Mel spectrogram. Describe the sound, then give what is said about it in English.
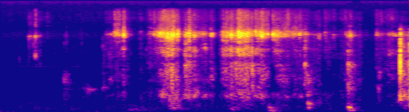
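Someone chews a crunchy bun of marshmallow and nut bark, with moist crunching and crackling bites in irregular bursts, growing louder toward the end, with no talking. “Now I'm going to have the bun. This is very interesting. I've never had anything quite like this. Yes, marshmallow and nut in a bark.”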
